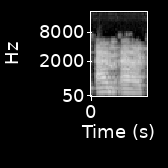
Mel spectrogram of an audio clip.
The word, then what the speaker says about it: Mx: And it's MX, and it's pronounced like mix.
